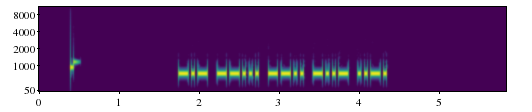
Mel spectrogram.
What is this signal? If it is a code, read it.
Morse code, heard as a keyed tone, about 31 wpm, 700 Hz. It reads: K7ZXF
